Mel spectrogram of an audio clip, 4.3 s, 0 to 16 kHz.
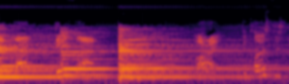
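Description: Chords played on an Alesis QS8.2 digital keyboard with a piano sound, struck three times about a second apart, each held and ringing on.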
